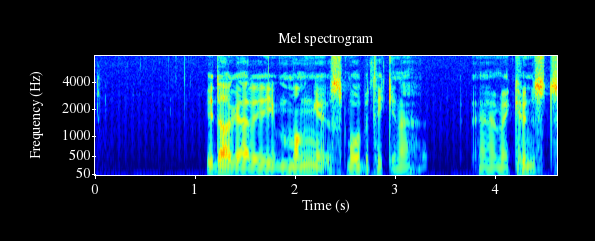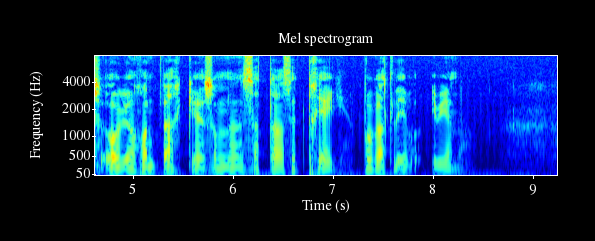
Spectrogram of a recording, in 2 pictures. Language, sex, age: Norwegian, male, 25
